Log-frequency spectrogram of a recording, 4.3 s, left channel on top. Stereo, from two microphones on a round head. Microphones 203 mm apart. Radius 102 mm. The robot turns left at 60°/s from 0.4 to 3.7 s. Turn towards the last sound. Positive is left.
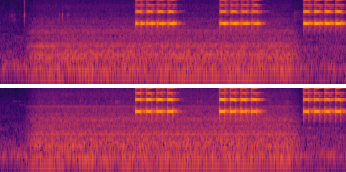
turn(degrees=-35)  # may be behind; listen again after turning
